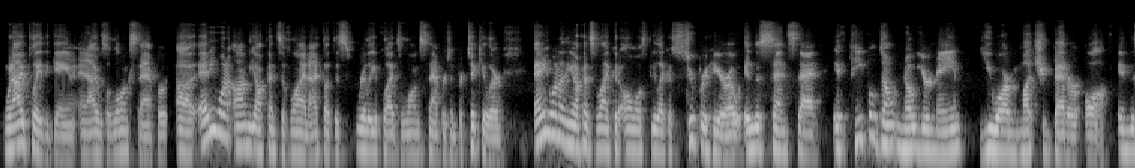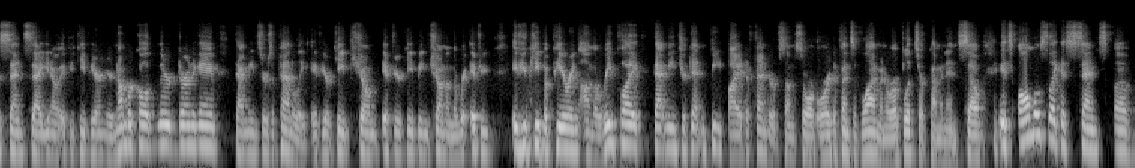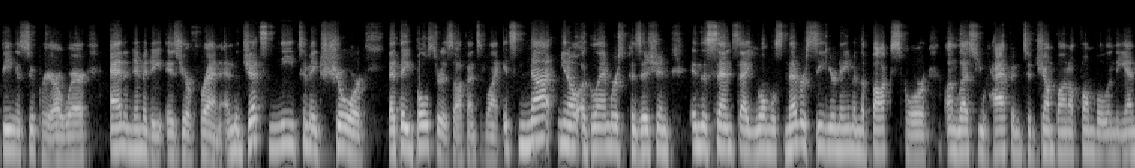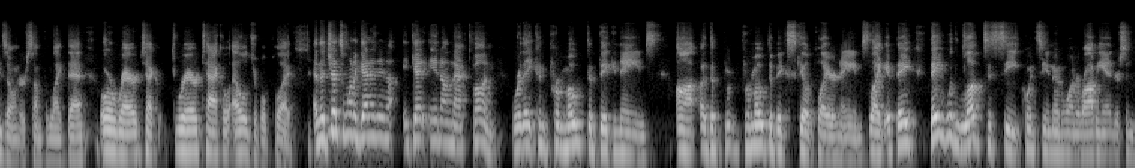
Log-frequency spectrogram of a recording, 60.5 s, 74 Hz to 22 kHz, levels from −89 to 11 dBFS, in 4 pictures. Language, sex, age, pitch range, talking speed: English, male, 30-49, 120-150 Hz, 225 wpm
